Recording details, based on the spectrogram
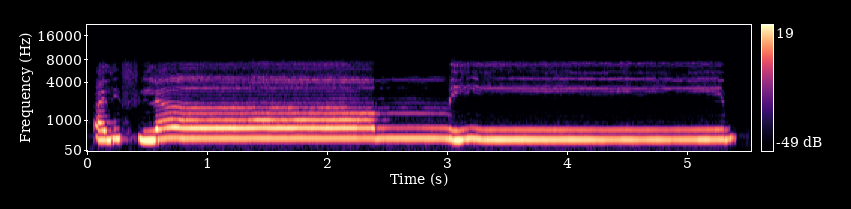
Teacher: میم پہ بھی مد لازم ہو رہی ہے تو 6 کاؤنٹ ہم نے لمبا کرنا ہے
